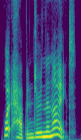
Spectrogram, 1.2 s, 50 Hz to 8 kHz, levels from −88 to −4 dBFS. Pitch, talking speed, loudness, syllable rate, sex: 270 Hz, 245 wpm, -14 LUFS, 7.4 syllables/s, female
